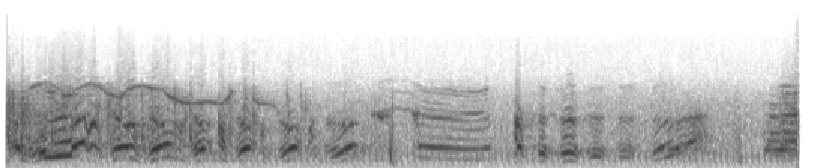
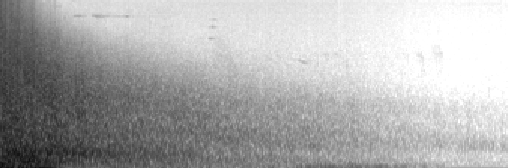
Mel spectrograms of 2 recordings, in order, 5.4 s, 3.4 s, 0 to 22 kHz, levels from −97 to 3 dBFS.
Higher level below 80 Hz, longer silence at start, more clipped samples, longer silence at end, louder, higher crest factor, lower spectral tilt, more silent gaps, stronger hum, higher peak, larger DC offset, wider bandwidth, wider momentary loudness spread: second, -70 dBFS vs -26 dBFS; about the same, 0.05 s vs 0 s; second, under 0.1% vs 3%; second, 0.15 s vs 2 s; second, -29 LUFS vs -9 LUFS; about the same, 16 dB vs 12 dB; first, -7 dB/octave vs -3.5 dB/octave; neither; neither; second, -12 dBFS vs 0 dBFS; neither; second, 5.8 kHz vs over 20 kHz; second, 13 LU vs 25 LU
